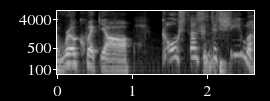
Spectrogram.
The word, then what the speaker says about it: Tsushima: It's just make believe the T's not there. Just say sushi.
